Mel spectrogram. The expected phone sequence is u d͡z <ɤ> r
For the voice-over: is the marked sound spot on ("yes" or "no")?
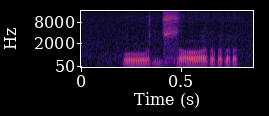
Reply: yes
